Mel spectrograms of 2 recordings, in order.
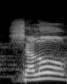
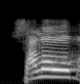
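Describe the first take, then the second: First: Shalom with a smooth sh, falling; elegant pronunciation. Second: Salom loud and heavy, Javanese-accented; thick Javanese accent. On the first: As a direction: say "shalom" unforced, as sha-lom. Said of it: "akan lebih elegan ya". (shalom diucapkan elegan dengan bunyi sy) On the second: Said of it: "aku kok medok banget gitu". (Salom dengan logat Jawa medok, keras) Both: Shown as a demonstration.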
